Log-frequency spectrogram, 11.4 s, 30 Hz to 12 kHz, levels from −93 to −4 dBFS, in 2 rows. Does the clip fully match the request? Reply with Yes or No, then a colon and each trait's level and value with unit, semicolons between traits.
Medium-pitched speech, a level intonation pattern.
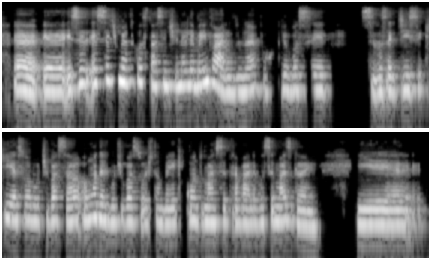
Yes: medium, 175 Hz; narrow, 2.3 semitones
